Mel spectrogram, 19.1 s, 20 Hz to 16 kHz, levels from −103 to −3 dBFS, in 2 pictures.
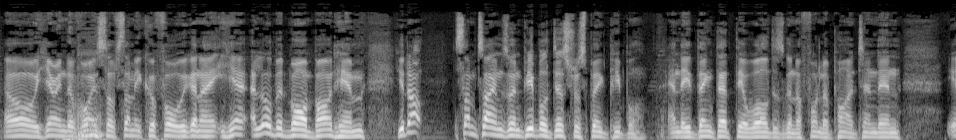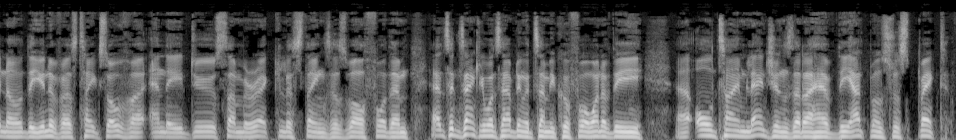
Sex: male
